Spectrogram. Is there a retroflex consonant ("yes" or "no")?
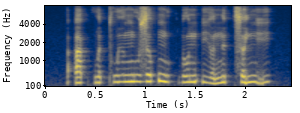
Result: no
